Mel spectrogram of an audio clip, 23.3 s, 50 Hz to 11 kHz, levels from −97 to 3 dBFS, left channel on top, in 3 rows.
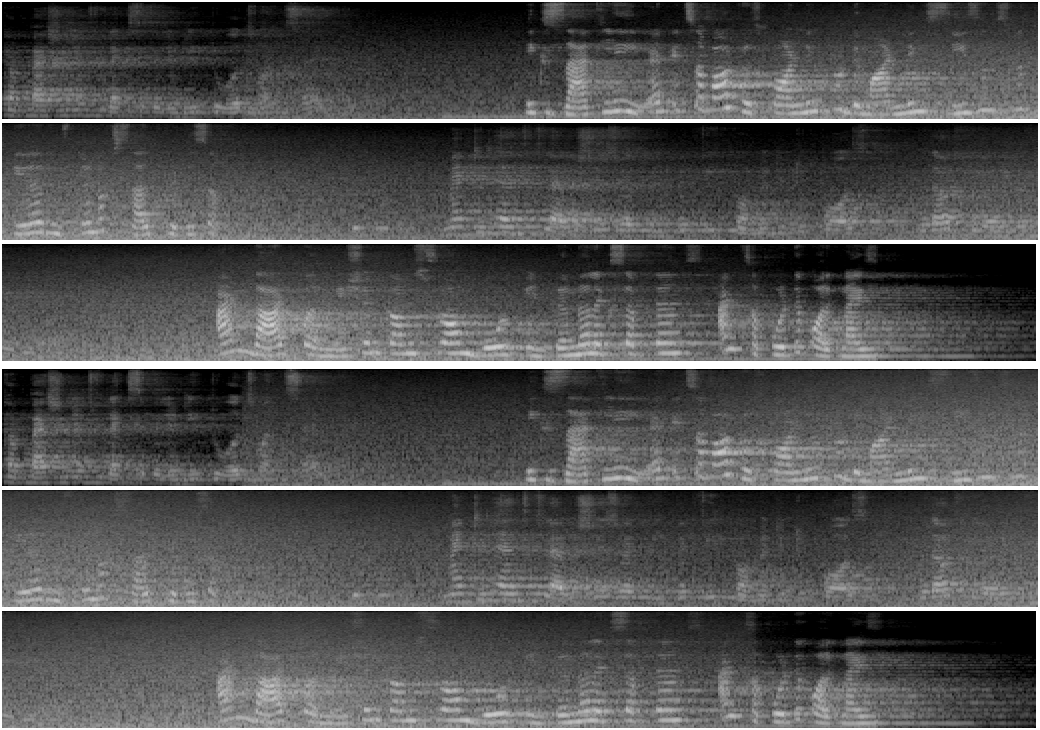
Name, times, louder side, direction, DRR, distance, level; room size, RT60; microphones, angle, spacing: voice 1, 0.0-2.5 10.4-10.6 11.1-16.0, right 1 dB, 30° right, -3 dB, 3.6 m, -42 dB
sound 1, 1.8-21.2, right 2 dB, 60° right, 1.4 m, -41 dB
voice 2, 3.9-9.5 17.1-22.1, left 2 dB, 25° left, 8 dB, 0.6 m, -28 dB
28.5 x 22.0 x 7.9 m, 2.9 s
head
